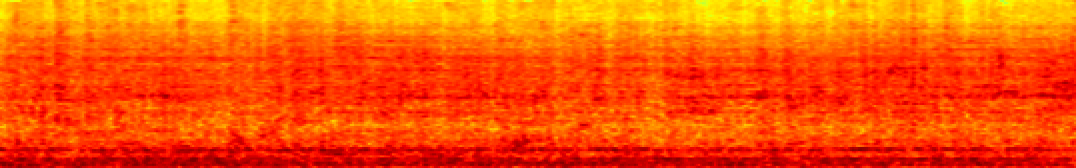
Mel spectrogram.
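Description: Coal hopper cars of a Union Pacific coal train rolling past: a steady rumble of steel wheels on the rails, with a faint steady hum.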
